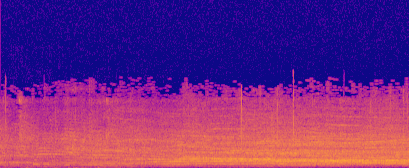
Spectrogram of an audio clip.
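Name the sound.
basketball crowd cheering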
